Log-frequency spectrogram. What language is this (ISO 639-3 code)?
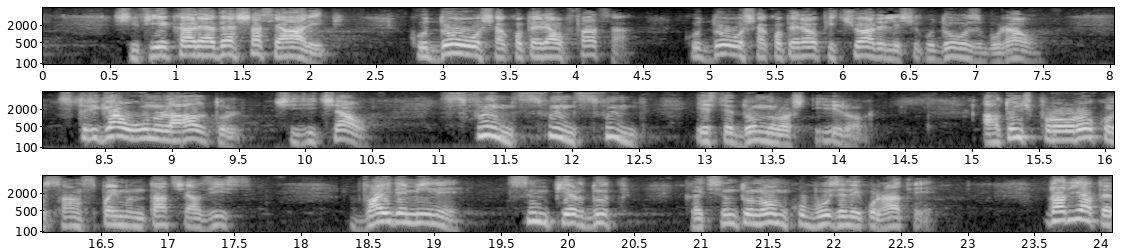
ron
